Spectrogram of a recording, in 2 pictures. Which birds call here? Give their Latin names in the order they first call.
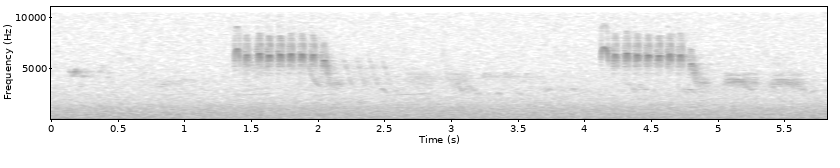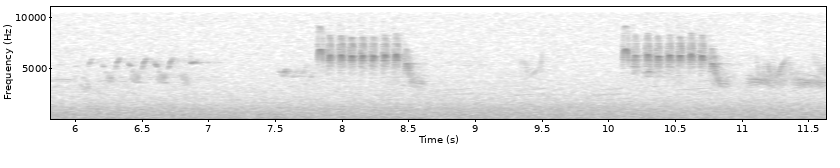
Empidonax oberholseri, Sitta canadensis, Poecile gambeli, Geothlypis tolmiei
